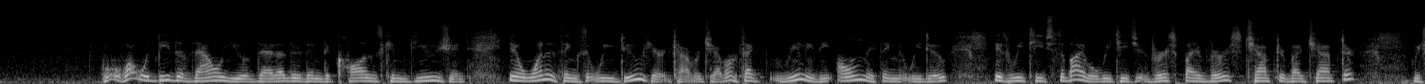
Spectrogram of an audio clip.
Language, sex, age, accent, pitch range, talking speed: English, male, 60-79, American, 135-165 Hz, 205 wpm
